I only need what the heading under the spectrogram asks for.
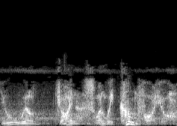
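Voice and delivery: put-on whisper. Retelling a woman's voice heard aboard a ship: imitating a whisper. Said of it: "a whispering voice saying".

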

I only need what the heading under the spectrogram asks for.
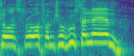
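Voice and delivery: failed put-on Geordie accent. Trying out an accent you cannot do in front of the others, in a bad geordie accent. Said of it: "That's me trying to be Jordan".

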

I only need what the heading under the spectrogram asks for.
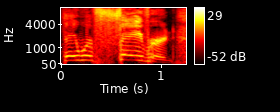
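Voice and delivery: screaming. Retelling a phone argument with a friend: retelling own screaming. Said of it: "And I'm screaming at him".

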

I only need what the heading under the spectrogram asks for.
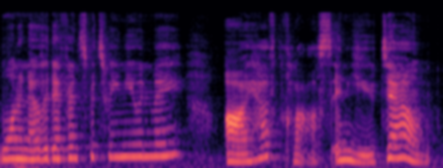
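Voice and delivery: put-on high-pitched British accent drifting into an Australian accent. Retelling Annie's line to Hallie after a camp fight, Annie's British accent going Australian. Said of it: "sometimes my British accent becomes Australian".

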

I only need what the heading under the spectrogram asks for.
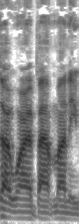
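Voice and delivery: normal talking voice

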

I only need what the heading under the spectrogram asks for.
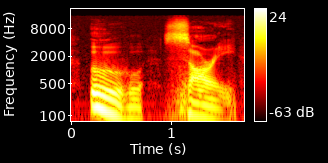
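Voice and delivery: put-on condescension, sarcastic, fake-sorry. Showing how a game show host could sound: mock condescending tone. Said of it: "condescending thing".

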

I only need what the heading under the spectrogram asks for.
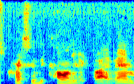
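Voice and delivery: normal talking voice

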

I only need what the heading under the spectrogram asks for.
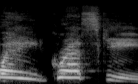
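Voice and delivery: shrill, very high, swooping scream. Telling how a former guest saw someone at a mall, retelling his scream. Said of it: "he just screamed".

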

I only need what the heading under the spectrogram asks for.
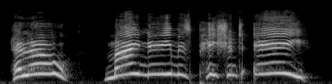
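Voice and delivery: squeaky put-on voice, very high and very slow. Retelling how someone made a patient's body part talk: put-on voice. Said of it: "Maybe I shouldn't have done the voice there".

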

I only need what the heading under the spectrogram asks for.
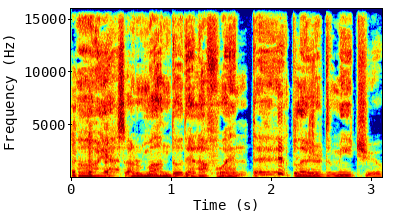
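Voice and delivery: very deep voice, as low as possible. Introducing the character he plays to the group, in Armando de la Fuente's deep voice. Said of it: "he talks in like a very like deep voice".

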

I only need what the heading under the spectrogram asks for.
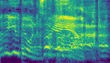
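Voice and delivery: shocked, high, loud laughing yell.

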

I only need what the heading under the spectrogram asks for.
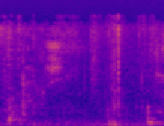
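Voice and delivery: very soft, hushed whisper under the breath. Showing the class how the line is said: whispering.

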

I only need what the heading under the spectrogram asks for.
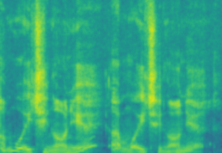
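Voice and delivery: put-on Glasgow accent. Recalling how a young brother used to talk: imitating a Glasgow accent. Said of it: "He developed quite a Glasgow accent".

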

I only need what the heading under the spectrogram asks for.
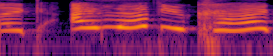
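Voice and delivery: mock very high, tearful crying voice. Retelling a show scene, Manny speaking to Craig in the hallway, imitating Manny crying. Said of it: "Manny's like crying in the hallway".

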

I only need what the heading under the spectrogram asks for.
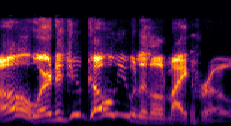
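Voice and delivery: high, wildly swooping wacky mad scientist voice. Showing which classic scientist voice he means, doing Chris Latta's wacky doctor voice. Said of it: "Chris Latta doing a wacky doctor going".

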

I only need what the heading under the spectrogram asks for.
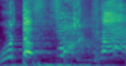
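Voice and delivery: very high-pitched, shrill, loud yell. Acting out the mean boss yelling at pat: imitating someone yelling. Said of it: "you just yelling at her".

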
